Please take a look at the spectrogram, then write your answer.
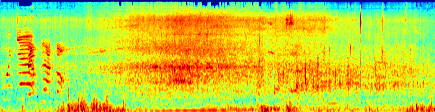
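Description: Cars pass along a road in turn, a rushing whoosh swelling and fading with wind buffeting the microphone, while people talk throughout.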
